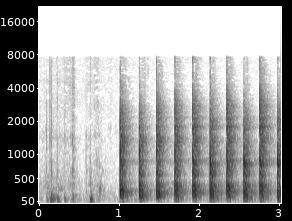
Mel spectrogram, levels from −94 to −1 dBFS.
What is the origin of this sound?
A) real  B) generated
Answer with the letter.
A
